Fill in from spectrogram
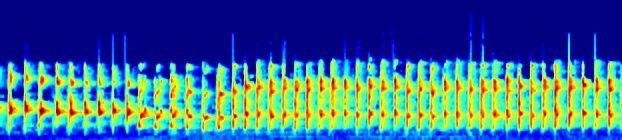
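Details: Lovebird giving its long ngekek chatter song: a fast, steady train of sharp, high chirps, about four to five a second, running unbroken for over six seconds with a faint low hum beneath.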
